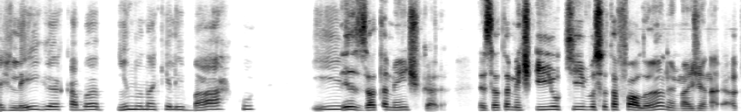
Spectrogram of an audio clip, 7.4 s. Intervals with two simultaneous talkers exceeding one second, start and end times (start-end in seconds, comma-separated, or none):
none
